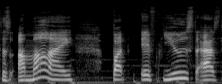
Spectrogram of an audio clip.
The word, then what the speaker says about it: Amai: as my last name uh which what we pronounced as amai but if used as like this particular term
